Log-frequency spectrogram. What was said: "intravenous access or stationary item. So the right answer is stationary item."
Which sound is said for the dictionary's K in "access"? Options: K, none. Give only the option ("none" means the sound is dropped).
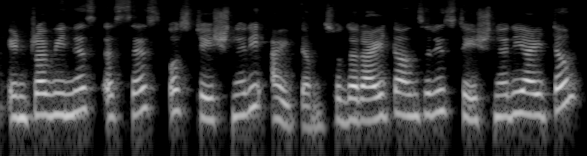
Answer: none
